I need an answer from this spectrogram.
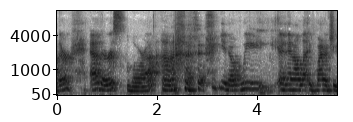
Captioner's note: chuckles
